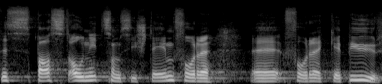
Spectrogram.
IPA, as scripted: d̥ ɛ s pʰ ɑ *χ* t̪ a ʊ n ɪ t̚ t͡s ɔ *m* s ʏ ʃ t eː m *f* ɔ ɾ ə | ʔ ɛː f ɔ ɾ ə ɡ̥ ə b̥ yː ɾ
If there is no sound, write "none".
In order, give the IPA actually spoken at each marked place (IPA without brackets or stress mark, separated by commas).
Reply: s, m, f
